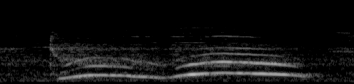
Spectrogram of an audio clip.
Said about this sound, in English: No, now I can hear. I am sure it's a hoot. Look, it's an owl. Can we set it free?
